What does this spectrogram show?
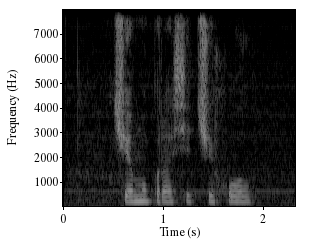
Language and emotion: Russian, neutral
